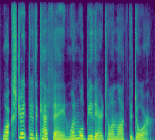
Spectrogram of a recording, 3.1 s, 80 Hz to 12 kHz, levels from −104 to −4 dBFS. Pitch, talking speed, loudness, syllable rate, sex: 225 Hz, 270 wpm, -18 LUFS, 6.0 syllables/s, female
